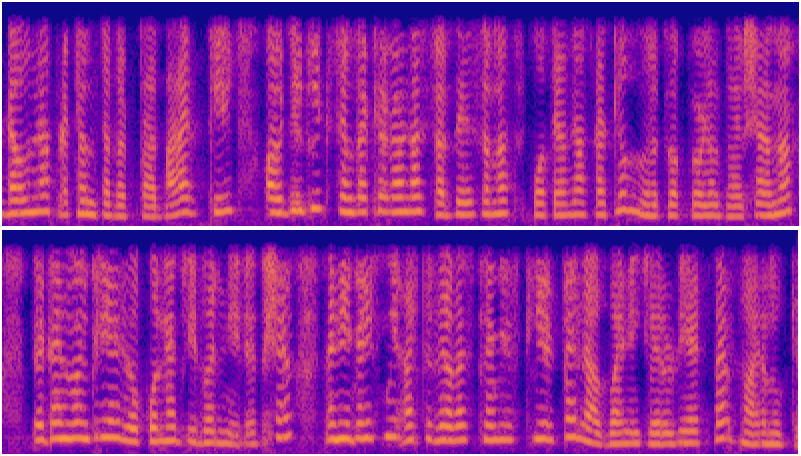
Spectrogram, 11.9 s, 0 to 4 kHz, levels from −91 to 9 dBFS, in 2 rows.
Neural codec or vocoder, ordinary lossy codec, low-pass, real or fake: codec, 16 kHz, 1 kbps, FreqCodec, smaller model; none; 3.6 kHz; fake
